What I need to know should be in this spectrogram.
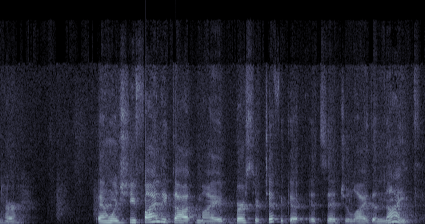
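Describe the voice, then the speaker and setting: Speaking at a fairly slow pace, a woman with an American accent has a dark, mellow tone, medium pitch and lively intonation. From New Mexico, US Southwest. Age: 70s. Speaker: oral history interviewee. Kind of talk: oral history interview. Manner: halting.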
